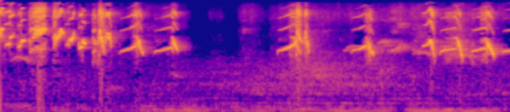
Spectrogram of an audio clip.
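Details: Oriental magpie-robin song as a lure: a dense scratchy burst followed by repeated high whistled notes with upward hooks, a short silence, then more repeated hooked whistles.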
